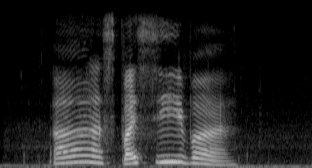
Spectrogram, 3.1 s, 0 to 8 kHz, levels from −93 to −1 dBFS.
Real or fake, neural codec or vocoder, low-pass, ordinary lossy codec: real; none; 7.2 kHz; none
